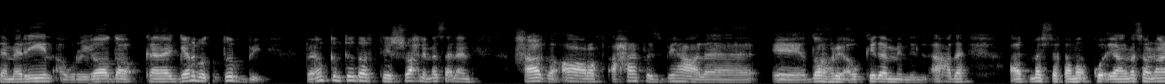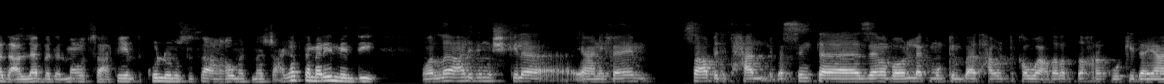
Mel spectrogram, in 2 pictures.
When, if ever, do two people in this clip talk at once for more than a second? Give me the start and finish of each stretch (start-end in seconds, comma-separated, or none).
none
